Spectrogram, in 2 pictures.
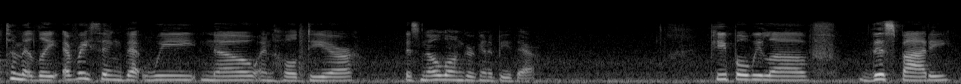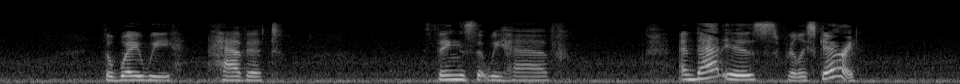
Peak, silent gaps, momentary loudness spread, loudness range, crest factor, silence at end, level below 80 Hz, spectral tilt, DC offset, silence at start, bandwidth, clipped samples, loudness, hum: -8 dBFS; none; 22 LU; 5 LU; 20 dB; 0 s; -58 dBFS; -4.5 dB/octave; under 0.1%; 0 s; 8 kHz; under 0.1%; -27 LUFS; none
